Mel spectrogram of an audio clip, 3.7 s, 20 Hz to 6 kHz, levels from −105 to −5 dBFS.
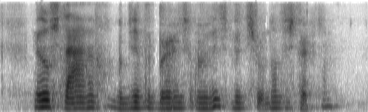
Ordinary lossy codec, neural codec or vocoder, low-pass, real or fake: AAC, 24 kbps; autoencoder, 22.05 kHz, a latent of 192 numbers a frame, VITS, trained on one speaker; 5.4 kHz; fake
